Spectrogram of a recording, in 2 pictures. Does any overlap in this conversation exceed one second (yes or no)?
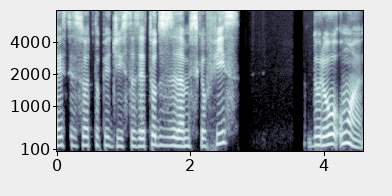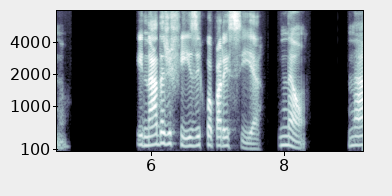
no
